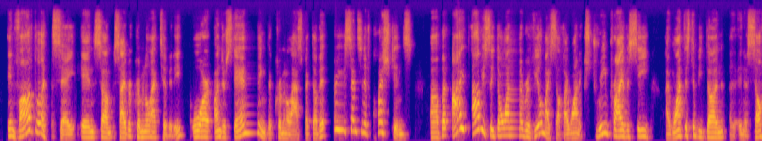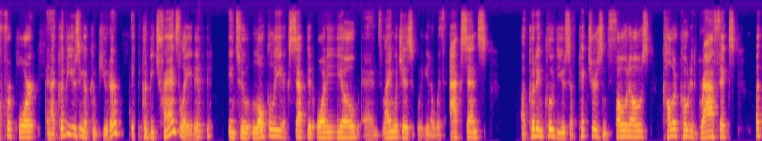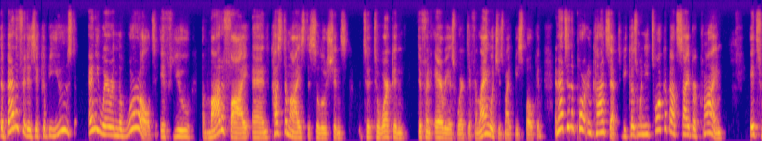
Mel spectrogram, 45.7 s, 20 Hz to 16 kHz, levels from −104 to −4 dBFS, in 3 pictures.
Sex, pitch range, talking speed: male, 135-210 Hz, 150 wpm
